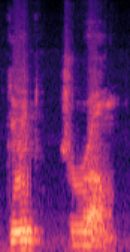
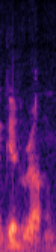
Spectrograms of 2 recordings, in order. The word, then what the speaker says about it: Goodrum: thank you having me how do you say your last name good drum okay so I'm I'm trying to avoid the good rum part of it yeah well I wasn't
